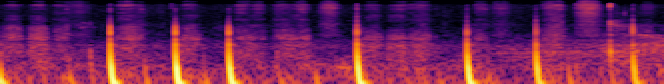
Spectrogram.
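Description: Pen strokes on paper while a trace calculation is written out, a series of about eight quick, sharp scratches spaced irregularly, close and fairly quiet.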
